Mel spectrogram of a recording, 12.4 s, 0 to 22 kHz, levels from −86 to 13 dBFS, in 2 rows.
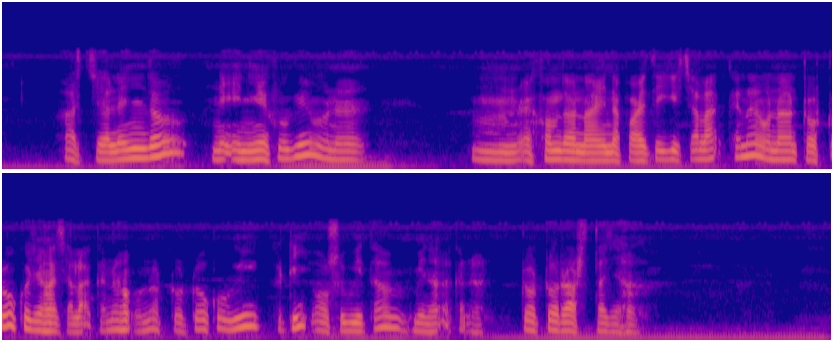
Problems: background sounds at intervals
